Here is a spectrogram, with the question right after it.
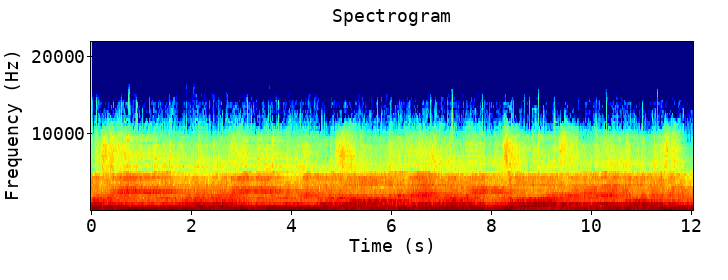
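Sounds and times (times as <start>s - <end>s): choir singing long notes: 0.0s - 12.0s
steady musical accompaniment: 0.0s - 12.0s.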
